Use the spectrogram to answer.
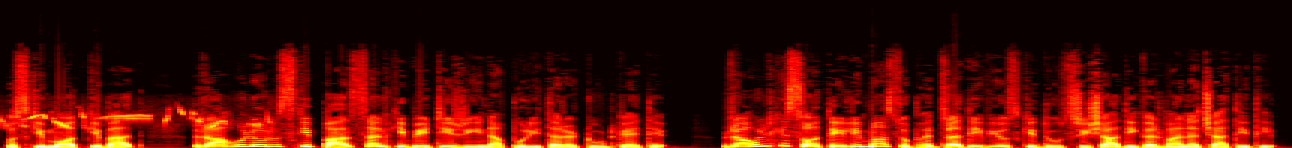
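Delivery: usual speaking voice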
